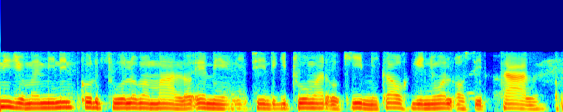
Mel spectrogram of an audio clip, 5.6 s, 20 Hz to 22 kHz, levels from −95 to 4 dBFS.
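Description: VoIP packet loss concealed by the speech codec occurs three times. From 0.67 to 0.83 s, after "joma mine", about 100 ms of audio went missing and the Speex decoder (lightly coded, around 15 kbps) filled the gap by extrapolating its last pitch and filter. From 2.24 to 2.49 s, after "thuolo ma malo e", 140 ms was lost in scattered runs up to 80 ms. From 4.84 to 5.05 s, after "okimi ka ok ginyuol", 100 ms went in runs up to 60 ms. Each gap sounds like a stretched tone or coloured noise that fades, with weak, distorted speech lingering afterward.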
